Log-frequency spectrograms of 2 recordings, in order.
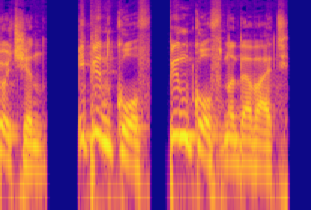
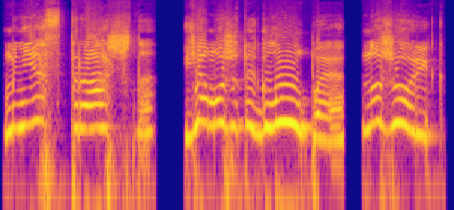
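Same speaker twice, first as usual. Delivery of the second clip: high-pitched plaintive woman; frightened tipsy lament; 13 semitones higher than usual. A narrator's reading. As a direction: wail your fear in a high voice. Drunk woman laments her fear.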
